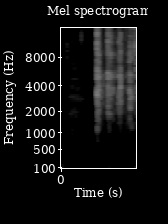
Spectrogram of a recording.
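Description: Keys on an Apple II Plus keyboard clacking as commands are typed into the text adventure Zork, a quick run of four or five close, crisp keystrokes following a silent pause, heard alone.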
